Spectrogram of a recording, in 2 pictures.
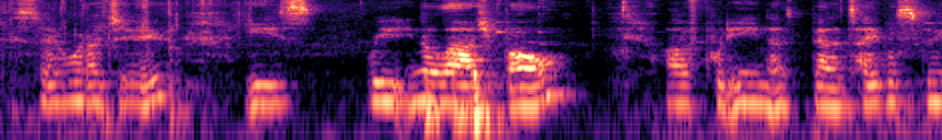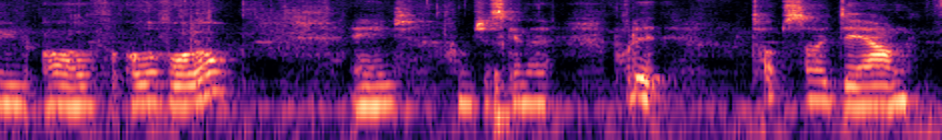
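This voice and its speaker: Against noticeable background noise, a woman at a medium pitch with ordinary variation speaks with long, frequent pauses. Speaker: home baker, homesteader. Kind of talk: casual cooking tutorial to camera. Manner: hesitant, frequent fillers.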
